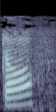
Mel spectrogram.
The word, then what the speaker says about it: dulse: It's worthwhile going to his site and looking at that information because he has things like seaweed, purple, I guess you pronounce that dulse, D-U-L-S-E, seaweed, cherries, palm fruit.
